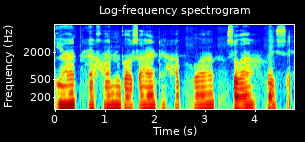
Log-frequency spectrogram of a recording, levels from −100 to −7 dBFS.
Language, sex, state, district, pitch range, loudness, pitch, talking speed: Assamese, male, Assam, Sonitpur, 105-120 Hz, -21 LUFS, 115 Hz, 90 wpm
